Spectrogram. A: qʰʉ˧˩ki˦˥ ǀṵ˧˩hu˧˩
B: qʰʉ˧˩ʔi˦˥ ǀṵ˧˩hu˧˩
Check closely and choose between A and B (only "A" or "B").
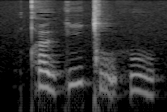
A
